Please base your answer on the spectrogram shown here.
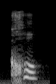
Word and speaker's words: croc: tresse, crèche, prose, trop, croc. 这个词的 c 不发音，然后因为是开音节了，所以 o 就发成闭口的 o 了啊，不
